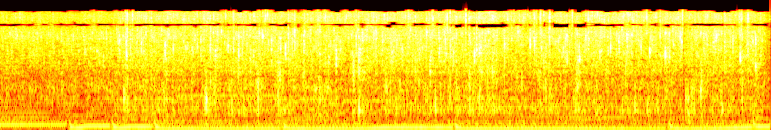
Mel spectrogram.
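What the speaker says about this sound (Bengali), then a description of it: "তাহলে মাছগুলো মোটামুটি লাল করে ভেজে তুলে নিচ্ছি।" Fish pieces sizzle and crackle as they fry in hot oil, a loud, continuous bubbling hiss with occasional sharper pops, close up and without talk.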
